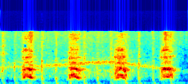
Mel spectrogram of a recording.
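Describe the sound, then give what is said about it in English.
A sled dog team whimpers in four high, whiny yelps spaced evenly about half a second apart, each a short rising-and-falling cry standing out alone. “Say, that's a dog team.”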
